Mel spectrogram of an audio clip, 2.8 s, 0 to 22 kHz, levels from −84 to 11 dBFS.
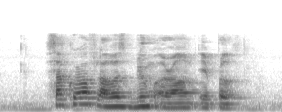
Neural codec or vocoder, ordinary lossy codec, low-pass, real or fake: none; none; 7.2 kHz; real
